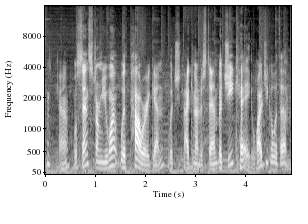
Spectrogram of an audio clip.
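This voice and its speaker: Male desk host, quick and sharply bright, playful questions to panel. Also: mid-range voice, sing-song, creaky, soft background music. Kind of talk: hosting analyst desk.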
